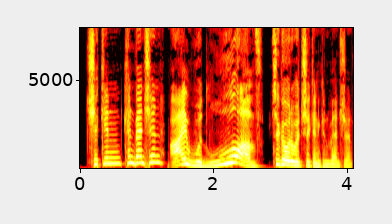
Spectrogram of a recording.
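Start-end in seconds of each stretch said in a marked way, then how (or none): none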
